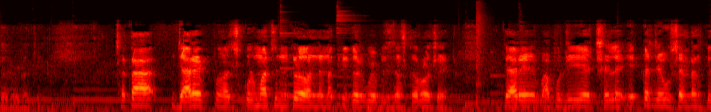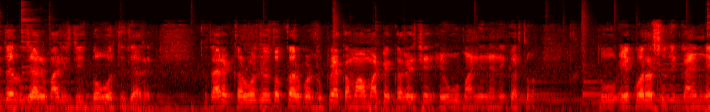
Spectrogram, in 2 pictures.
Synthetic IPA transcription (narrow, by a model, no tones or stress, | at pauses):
əɾuɾnət̪ʰi | t͡ʃʰət̪ã | d͡ʒjaɾeskulmãt̪ʰinɪkɭjoənenəkːikəɾjũebid͡ʒneskəɾʋot͡ʃʰe | t̪jaɾebapud͡ʒiet͡ʃʰeleʔekəd͡ʒeʋũseɳʈənskid̪elũt̪jaɾemaɾid͡ʒ̪it̪̚bʱəoɦət̪it̪ja̰ɾḛ | t̪ot̪jaɾekəɾʋod͡ʒoet̪okəɾpəɳɾupjakəmaʋmaʈekəɾet͡ʃʰeʔeʋũmaninenĩkəɾt̪o | t̪ũʔekʋəɾəssud̪ʱikãĩnə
